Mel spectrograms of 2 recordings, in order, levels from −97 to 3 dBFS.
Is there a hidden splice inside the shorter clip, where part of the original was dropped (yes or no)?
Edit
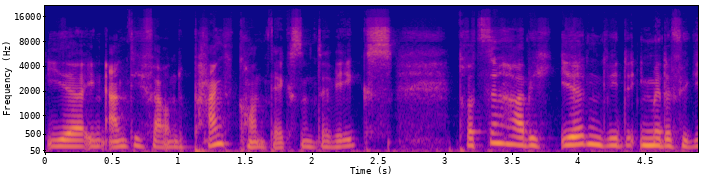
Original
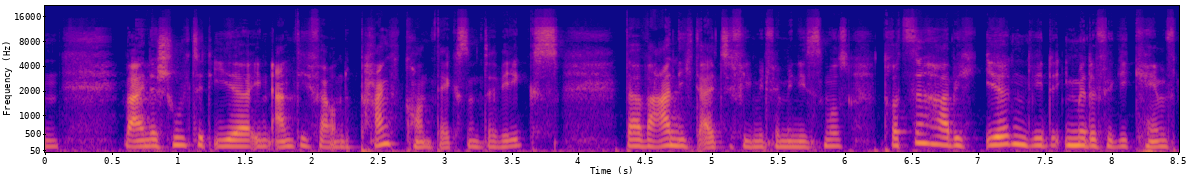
yes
